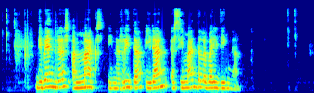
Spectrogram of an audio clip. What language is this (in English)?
Catalan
